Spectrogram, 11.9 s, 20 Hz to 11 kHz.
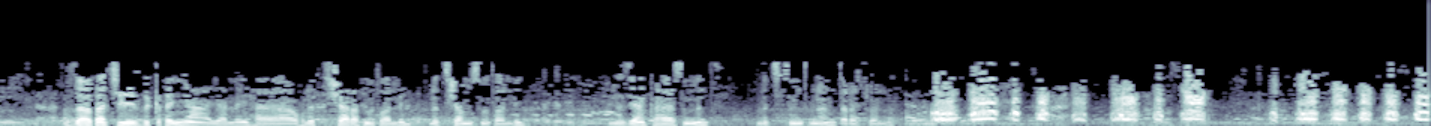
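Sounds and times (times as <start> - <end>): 
speech: 0.5 - 8.1
chickens squawking and clucking at a market: 7.7 - 11.9.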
